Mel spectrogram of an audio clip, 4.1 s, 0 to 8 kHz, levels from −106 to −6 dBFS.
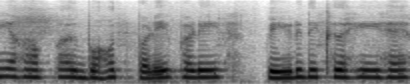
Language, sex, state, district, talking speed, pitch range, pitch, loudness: Hindi, female, Maharashtra, Gondia, 130 wpm, 245-255 Hz, 255 Hz, -15 LUFS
